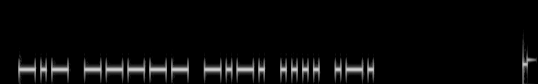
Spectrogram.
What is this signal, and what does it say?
Morse code, heard as a keyed tone, about 22 wpm, 700 Hz. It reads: K0CHR
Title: USA Callsign DE Callsign - 5 Characters - 22wpm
